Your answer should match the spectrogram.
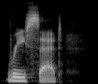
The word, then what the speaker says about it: RSET: The new medium is called RSET, pronounced reset. Should be easy for everyone to remember because it's teaser, spelled backwards.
